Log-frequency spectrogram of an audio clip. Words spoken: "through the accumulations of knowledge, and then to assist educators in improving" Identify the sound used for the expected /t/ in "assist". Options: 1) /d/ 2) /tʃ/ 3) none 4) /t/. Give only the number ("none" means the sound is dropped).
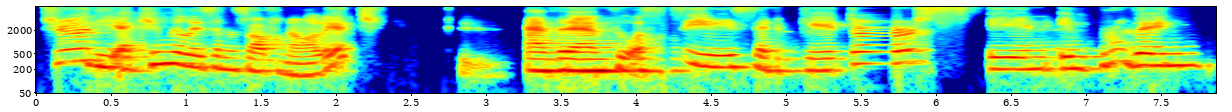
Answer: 3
